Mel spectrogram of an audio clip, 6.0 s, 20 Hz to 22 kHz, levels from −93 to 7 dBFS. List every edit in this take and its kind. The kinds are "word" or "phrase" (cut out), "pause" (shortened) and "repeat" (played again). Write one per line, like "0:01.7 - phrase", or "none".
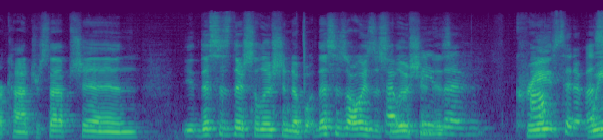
none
